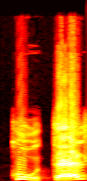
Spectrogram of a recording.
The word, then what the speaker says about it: coud-elle: La première chose, c'est si le verbe se termine par la lettre D, on prononce T à l'oral. Exemple. Elle coud sa robe. C'est la phrase déclarative. Coud-elle sa robe?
